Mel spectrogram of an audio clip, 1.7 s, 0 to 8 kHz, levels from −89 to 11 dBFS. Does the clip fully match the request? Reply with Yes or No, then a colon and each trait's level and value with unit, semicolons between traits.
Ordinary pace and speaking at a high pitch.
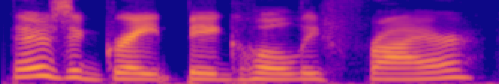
No: fast, 215 wpm; high, 215 Hz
